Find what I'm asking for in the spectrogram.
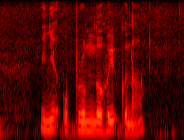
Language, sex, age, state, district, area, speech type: Santali, male, 18-30, West Bengal, Jhargram, rural, spontaneous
